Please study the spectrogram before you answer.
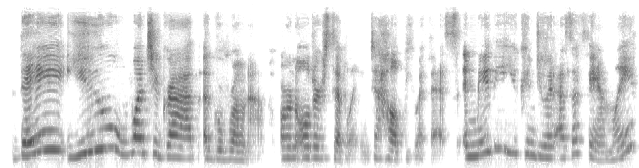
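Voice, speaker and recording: Like a school library teacher, a woman with a high, slightly bright voice gives a children's lesson, explaining things simply and reading aloud with deliberate care.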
